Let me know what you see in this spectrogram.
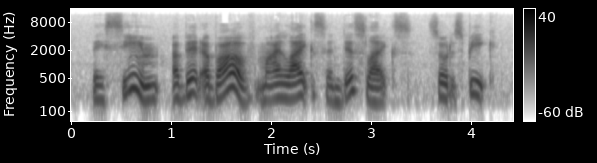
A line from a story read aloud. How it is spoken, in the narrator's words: answered Sam slowly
